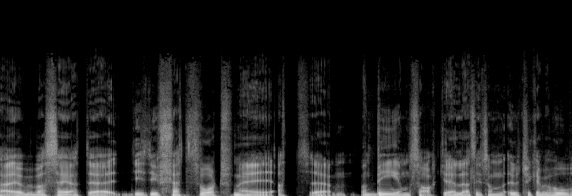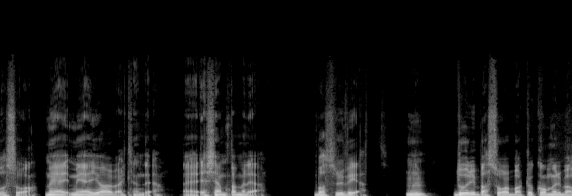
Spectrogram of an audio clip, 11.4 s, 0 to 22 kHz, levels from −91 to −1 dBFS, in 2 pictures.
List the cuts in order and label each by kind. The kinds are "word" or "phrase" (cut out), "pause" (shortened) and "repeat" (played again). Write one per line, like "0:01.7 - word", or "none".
0:06.1 - pause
